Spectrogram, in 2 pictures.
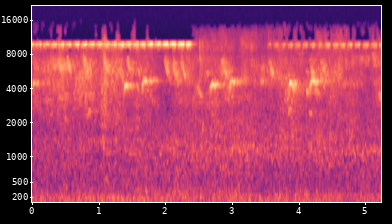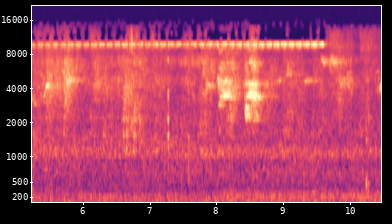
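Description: Faint, repeated short bird chirps over a steady low rumble of outdoor background noise, with a brief flurry of chirps about seven to nine seconds in.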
